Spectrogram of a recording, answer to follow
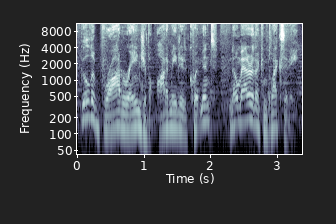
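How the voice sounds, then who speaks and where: A man's voice: mid-range voice, animated, fast. A man reading a scripted promotional voice-over for an advert. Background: music.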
